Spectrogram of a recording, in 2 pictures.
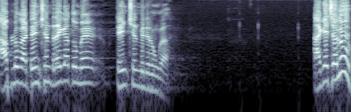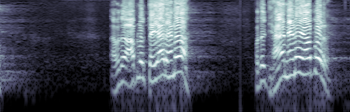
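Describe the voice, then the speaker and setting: A man's voice: high voice, expressive, unhurried, long pauses, a bit bright. A man doing live stand-up comedy on a stage, talking to the audience into a handheld microphone and quizzing them.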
